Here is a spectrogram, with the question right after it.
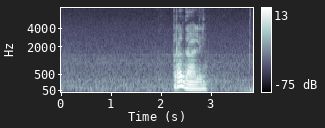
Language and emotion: Russian, neutral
